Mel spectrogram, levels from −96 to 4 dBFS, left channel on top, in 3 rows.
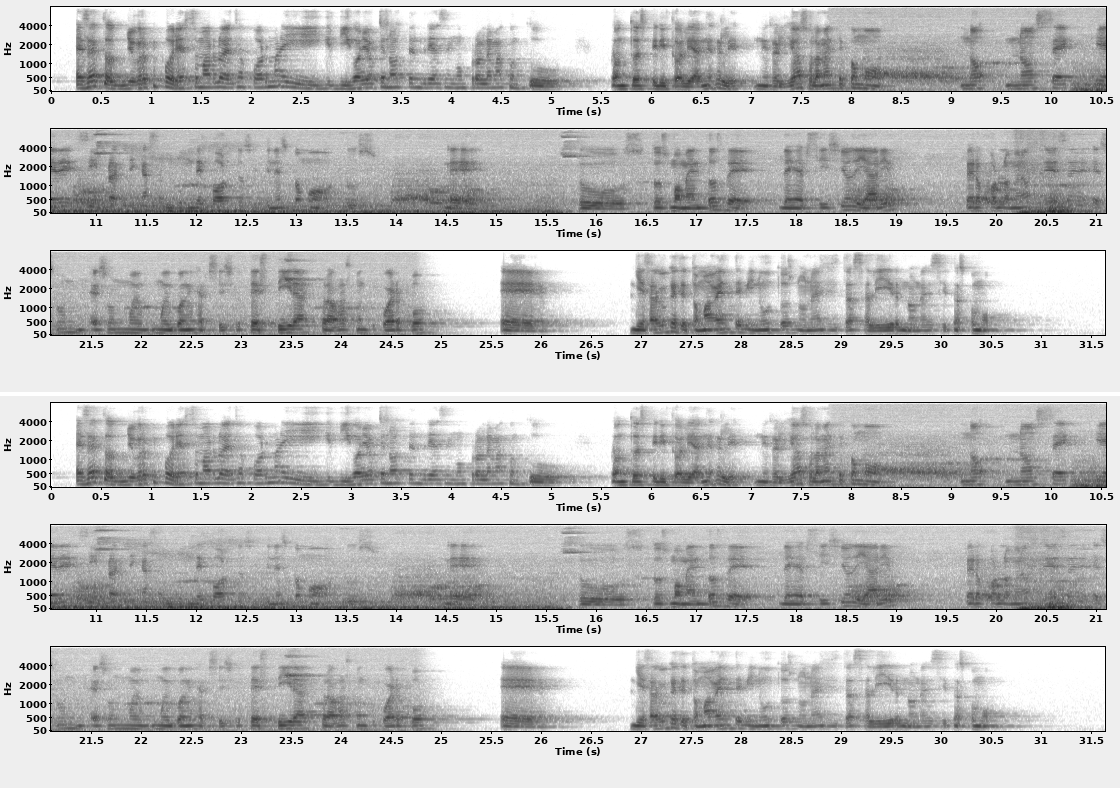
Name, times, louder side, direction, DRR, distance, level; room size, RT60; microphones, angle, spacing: voice 1, 0.3-5.1 5.6-8.3 9.1-13.8 14.5-14.9 15.8-19.0 19.7-24.9 25.6-26.1 26.9-30.5, left 3 dB, 25° left, 12 dB, 0.3 m, -26 dB
sound 1, 7.8-24.8, left 1 dB, 45° left, 2.1 m, -30 dB
sound 2, 10.2-15.6, equal, 75° left, 2.8 m, -24 dB
12.0 x 5.4 x 2.5 m, 1.0 s
head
